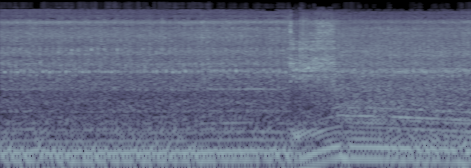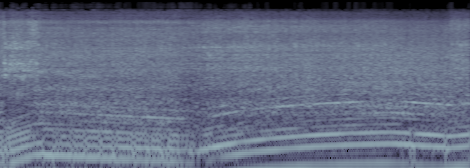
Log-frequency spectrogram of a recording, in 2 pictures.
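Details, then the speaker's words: Hobart welder generator from a scrap yard, unused for many years, after replacing the main and idle jets and a new gasket: steady low petrol engine idle, brief dip near eight seconds then even beat; normal idle. "we're gonna do is fire this thing up and uh listen to it run i've never heard it idle up or idle down electronically"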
